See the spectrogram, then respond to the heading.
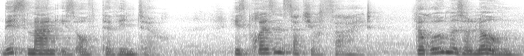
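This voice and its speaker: An actress playing a formal, cautious woman of rank who speaks in a measured, deferential manner. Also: on the low side, big pitch swings. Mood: disapproving. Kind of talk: video game dialogue acting. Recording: roomy game capture, faint background noise.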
